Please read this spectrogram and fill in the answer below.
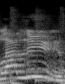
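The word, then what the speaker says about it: lune: English I'd be like oh laoon which is how you say moon in French is really G tonight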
